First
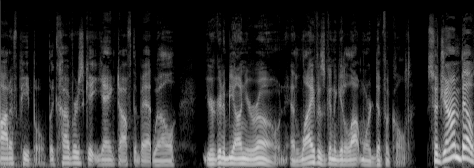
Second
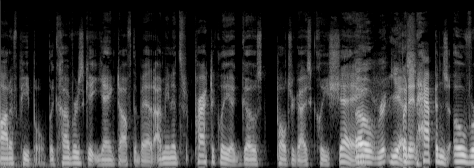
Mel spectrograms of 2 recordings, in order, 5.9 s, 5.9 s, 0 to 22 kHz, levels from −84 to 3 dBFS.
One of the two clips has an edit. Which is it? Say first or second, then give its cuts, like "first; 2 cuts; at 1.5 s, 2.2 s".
first; 1 cut; at 1.9 s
